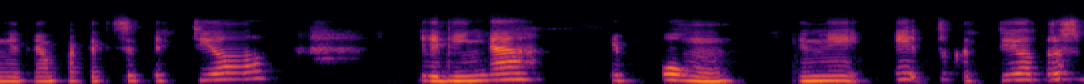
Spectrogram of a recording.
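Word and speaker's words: 一分: Jadi kayak misalkan 1 menit gitu. Jadi bukan icipung tapi jadi ipung ya.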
